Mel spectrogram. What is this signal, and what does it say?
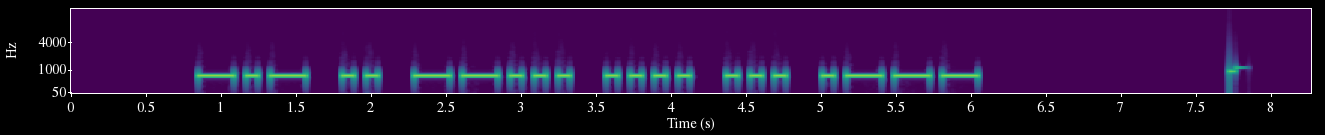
Morse code, heard as a keyed tone, about 15 wpm, 700 Hz. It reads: KI7HSJ
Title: USA Call Signs - 6 Characters - 3x Character Spacing - 15wpm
